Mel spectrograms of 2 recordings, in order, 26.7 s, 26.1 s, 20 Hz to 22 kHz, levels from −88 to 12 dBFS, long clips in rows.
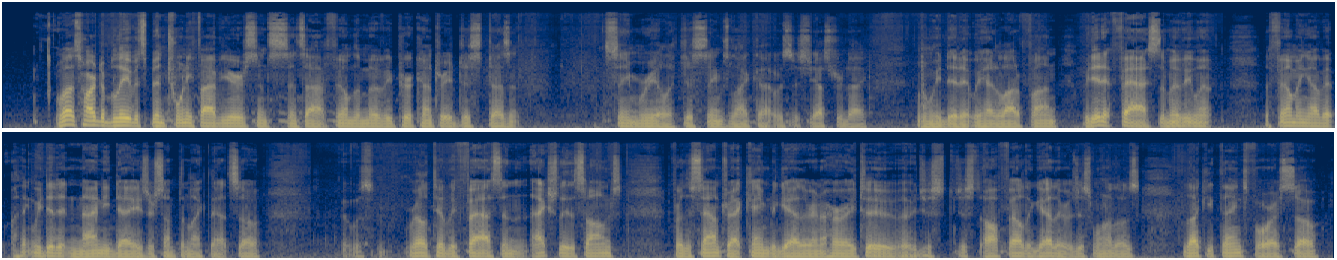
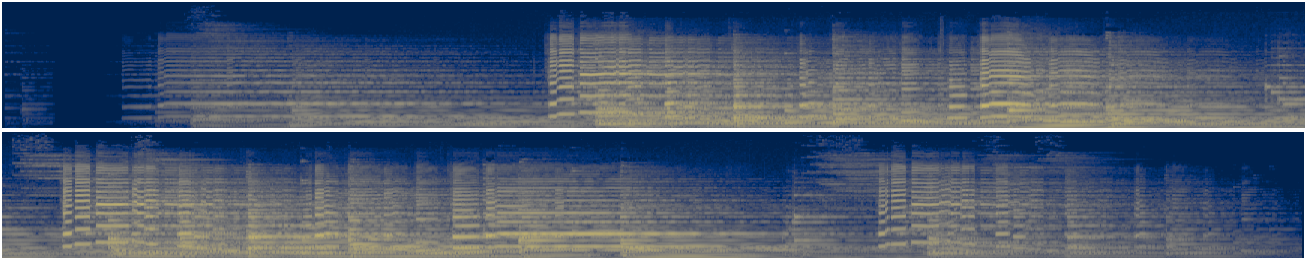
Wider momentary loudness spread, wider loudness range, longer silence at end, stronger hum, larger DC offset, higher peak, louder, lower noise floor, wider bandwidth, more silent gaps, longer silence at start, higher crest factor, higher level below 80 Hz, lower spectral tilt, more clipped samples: second, 11 LU vs 21 LU; second, 6 LU vs 16 LU; second, 0.15 s vs 0.55 s; neither; second, under 0.1% vs 0.5%; about the same, 0 dBFS vs 0 dBFS; second, -20 LUFS vs -17 LUFS; second, -48 dBFS vs under -90 dBFS; second, 15.5 kHz vs 17.5 kHz; neither; second, 0.3 s vs 1.55 s; about the same, 20 dB vs 20 dB; first, -34 dBFS vs -42 dBFS; first, -5.5 dB/octave vs -3.5 dB/octave; neither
